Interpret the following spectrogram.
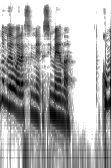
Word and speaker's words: Ximena: você não sabia que o nome dela era simena como é que você não sabia se você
